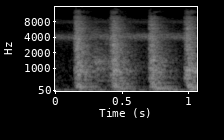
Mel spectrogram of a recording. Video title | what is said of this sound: 打ち上げ花火の作成体験をしてきた～ | で、割役を叩くと こうちょっとジャリジャリした音がすると思ます。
